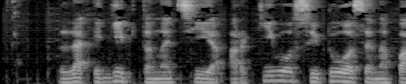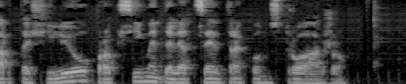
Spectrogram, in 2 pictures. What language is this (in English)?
Esperanto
